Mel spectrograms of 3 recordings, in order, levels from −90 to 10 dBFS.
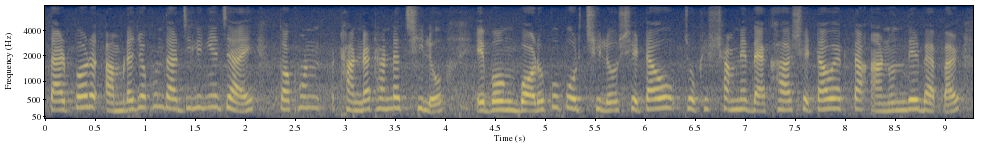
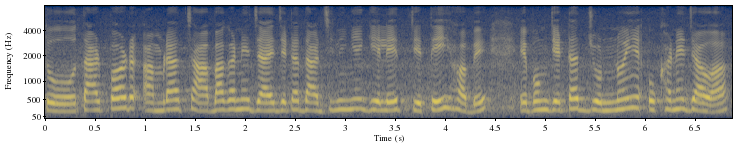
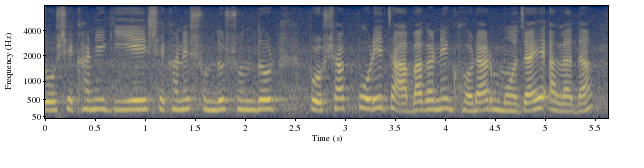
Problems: background sounds at intervals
